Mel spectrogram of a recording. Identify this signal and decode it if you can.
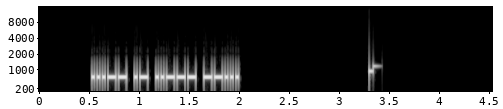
Morse code, heard as a keyed tone, about 44 wpm, 700 Hz. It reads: 3A27
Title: Common Cut Numbers - 4-Digit 45wpm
